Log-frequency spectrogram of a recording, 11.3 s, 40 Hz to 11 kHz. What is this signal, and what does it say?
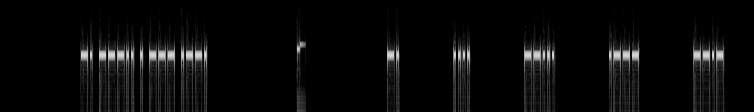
Morse code, heard as a keyed tone, about 36 wpm, spaced as for 15 wpm, 700 Hz. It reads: N8EOP NH7JQ
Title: USA Call Signs - 5 Characters - 8x Character Spacing - 35wpm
